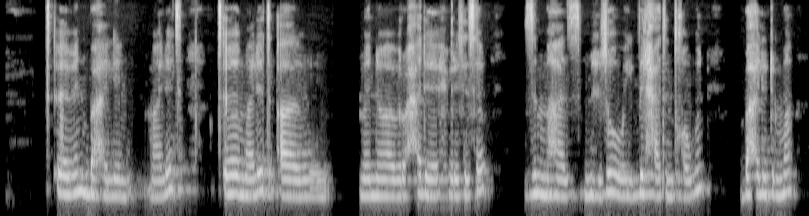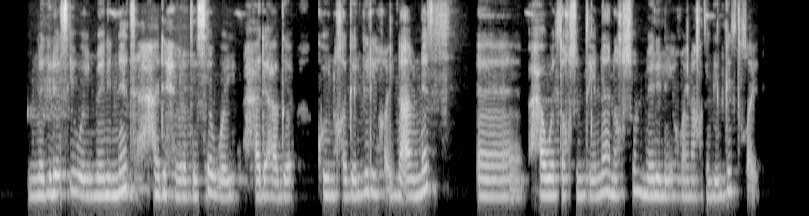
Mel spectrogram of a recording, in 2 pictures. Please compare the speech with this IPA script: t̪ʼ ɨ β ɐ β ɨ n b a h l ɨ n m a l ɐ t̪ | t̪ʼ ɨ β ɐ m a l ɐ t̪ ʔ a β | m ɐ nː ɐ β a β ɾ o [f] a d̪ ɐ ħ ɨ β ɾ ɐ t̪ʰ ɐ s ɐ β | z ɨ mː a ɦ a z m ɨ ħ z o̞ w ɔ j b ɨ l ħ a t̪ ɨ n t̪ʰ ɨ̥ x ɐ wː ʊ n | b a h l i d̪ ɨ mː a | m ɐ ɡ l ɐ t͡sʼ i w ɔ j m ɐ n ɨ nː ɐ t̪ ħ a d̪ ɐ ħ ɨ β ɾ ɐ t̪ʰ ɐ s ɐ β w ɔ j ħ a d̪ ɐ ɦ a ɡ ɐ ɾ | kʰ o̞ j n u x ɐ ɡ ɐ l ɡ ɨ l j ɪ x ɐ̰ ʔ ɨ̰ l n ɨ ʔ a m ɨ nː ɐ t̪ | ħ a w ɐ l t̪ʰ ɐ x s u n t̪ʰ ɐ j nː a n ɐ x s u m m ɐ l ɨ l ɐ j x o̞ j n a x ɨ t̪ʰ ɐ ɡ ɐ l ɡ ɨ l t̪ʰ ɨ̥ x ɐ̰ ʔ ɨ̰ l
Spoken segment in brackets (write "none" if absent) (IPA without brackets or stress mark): ħ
